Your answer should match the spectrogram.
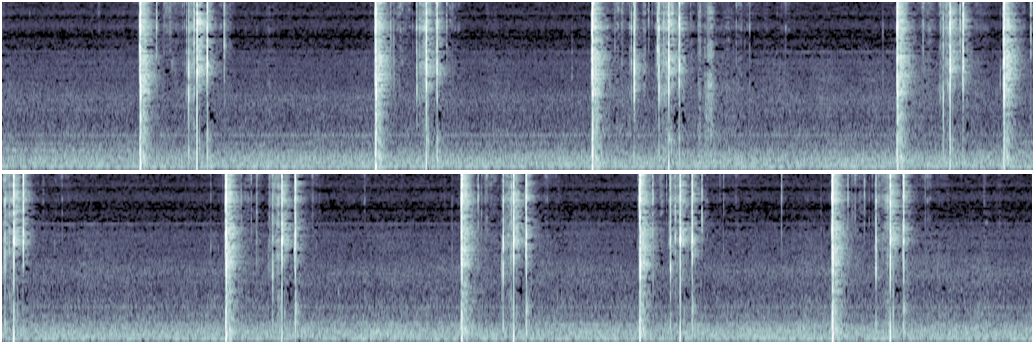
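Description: Spring-loaded desoldering pump (solder sucker) being fired and re-cocked while clearing solder from an IC's pins: eight sharp snaps about every three seconds, each followed by a few lighter clicks.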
